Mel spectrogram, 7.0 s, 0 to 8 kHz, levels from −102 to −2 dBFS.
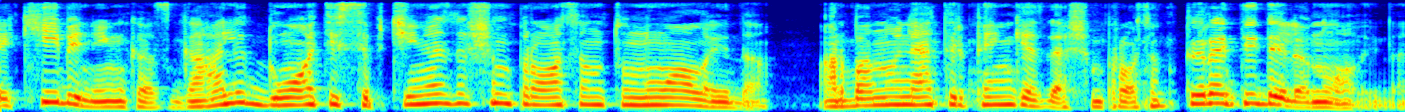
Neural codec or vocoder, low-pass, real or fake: vocoder, 24 kHz, 100 mel bands, Vocos; 7.2 kHz; fake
